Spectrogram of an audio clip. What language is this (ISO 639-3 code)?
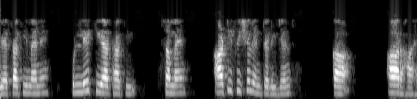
hin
